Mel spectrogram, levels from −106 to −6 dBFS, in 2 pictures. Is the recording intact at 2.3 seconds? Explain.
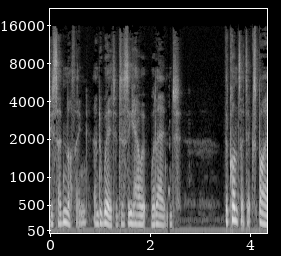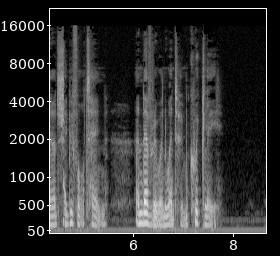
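No. From 2.31 to 2.39 s there is damaged data in the compressed stream: the decoder hits corrupted frames it cannot read correctly, loses sync and hunts for the next valid frame header. In the speech, this is a brief chirp or squawk.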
